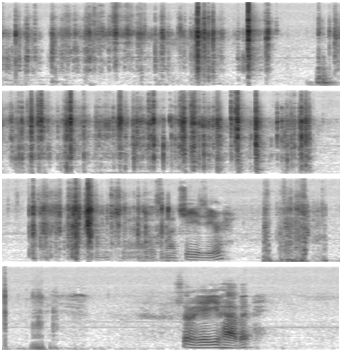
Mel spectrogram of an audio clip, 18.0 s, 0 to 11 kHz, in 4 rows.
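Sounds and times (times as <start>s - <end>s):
plastic packaging crinkling: 0.0s - 11.5s.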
